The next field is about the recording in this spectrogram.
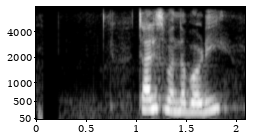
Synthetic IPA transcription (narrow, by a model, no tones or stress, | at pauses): t͡salisbʱʌnd̪abʌɽi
